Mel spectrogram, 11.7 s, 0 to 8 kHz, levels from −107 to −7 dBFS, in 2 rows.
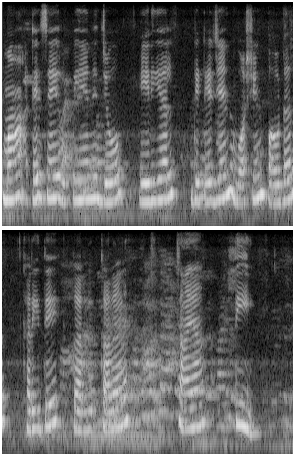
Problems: constant background noise, echo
